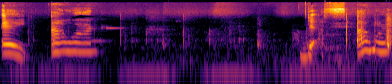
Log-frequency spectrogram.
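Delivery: high, repeated cheer; happy victory. Real, not acted. Kid telling viewers of the win, high happy cheer. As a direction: savour the win. Winning round.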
